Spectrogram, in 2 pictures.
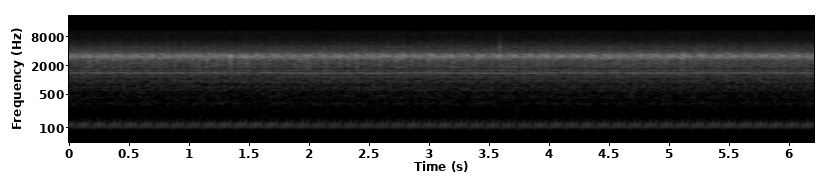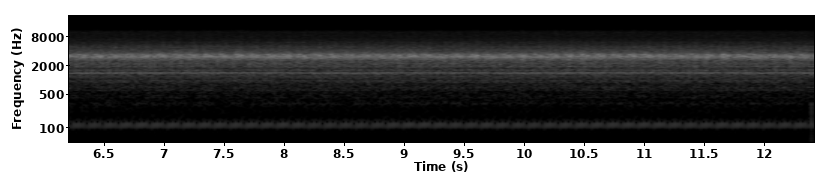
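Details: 1996 Chevrolet Beretta with 3100 V6, cold start after sitting 2 days, days after a main seal replacement with new harmonic balancer and serpentine belt: steady cold idle with faint, loosely regular tapping, two or three a second. Light knock, less than before.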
